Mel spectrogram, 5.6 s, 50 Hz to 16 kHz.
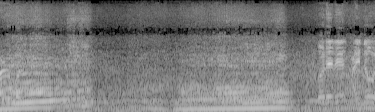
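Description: An Acura NSX fitted with a Pride V2 2.5-inch exhaust pulls hard through the gears, engine note rising in repeated loud sweeps with brief dips at each shift, heard from inside the car.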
